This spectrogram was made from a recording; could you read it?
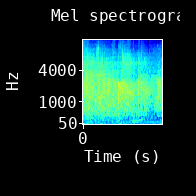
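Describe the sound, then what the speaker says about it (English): A church congregation claps and cheers for the sound crew, a dense, steady burst of applause filling the room for a moment. "You guys just clap for the sound guy"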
